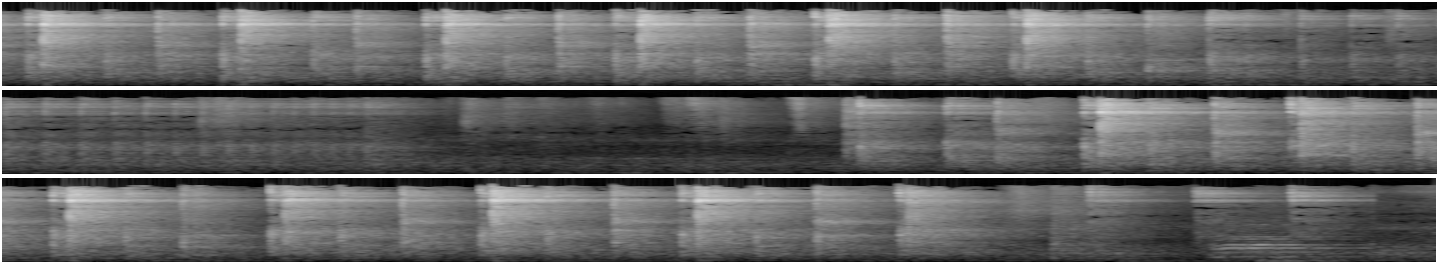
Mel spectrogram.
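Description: A ping-pong ball clicks rapidly back and forth off paddles and a table.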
